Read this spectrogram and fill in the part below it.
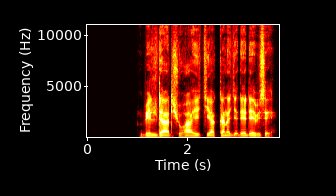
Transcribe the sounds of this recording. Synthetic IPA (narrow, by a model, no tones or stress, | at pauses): bɪld̪aːd̪ʃʊɦaːhiːt͡ʃːiːɐkːɐnɐd͡ʒɛᶑe̞ːd̪e̞ːbɪsɛ̰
